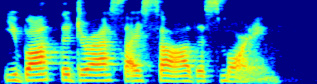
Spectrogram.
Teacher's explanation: it goes unstressed stressed unstressed stressed unstressed stressed unstressed stressed unstressed · i have a line that's mostly written in iambic tetrameter but there's an extra syllable at the end so you can see i ended with an unstressed syllable and i should have ended with a stressed unstressed stressed foot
